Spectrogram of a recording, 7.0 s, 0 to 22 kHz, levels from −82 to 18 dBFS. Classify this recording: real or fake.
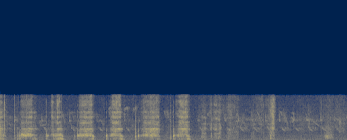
fake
